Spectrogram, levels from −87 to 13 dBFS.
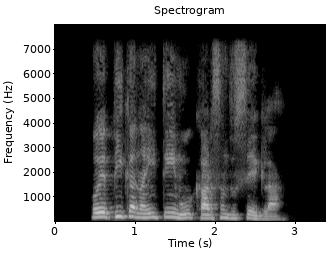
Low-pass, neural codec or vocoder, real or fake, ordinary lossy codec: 7.2 kHz; codec, 16 kHz in and 24 kHz out, 1 kbps, XY-Tokenizer; fake; none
